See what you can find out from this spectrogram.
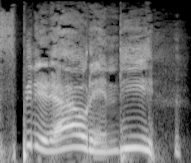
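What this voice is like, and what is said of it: Poor imitation of a movie character. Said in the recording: “is that the worst impression I've ever done?”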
